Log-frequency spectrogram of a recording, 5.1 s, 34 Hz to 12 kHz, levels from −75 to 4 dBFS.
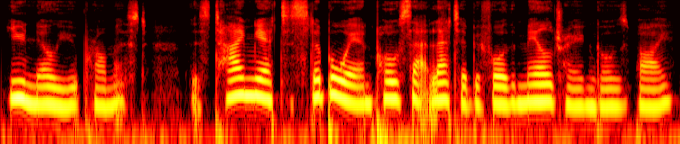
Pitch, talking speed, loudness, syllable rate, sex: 190 Hz, 235 wpm, -16 LUFS, 5.7 syllables/s, female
